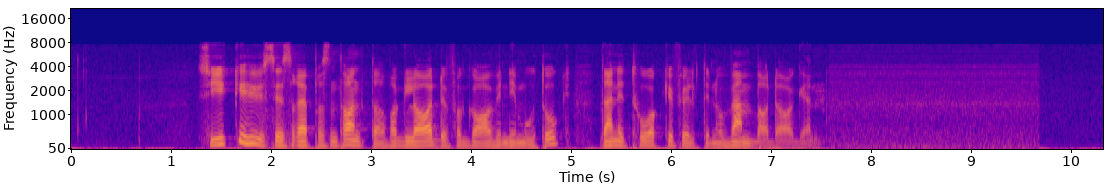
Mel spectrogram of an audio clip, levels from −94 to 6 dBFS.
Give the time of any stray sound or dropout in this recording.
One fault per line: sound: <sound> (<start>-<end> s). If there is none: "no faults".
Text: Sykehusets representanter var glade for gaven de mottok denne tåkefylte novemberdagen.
no faults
